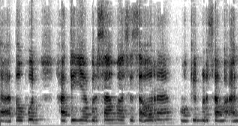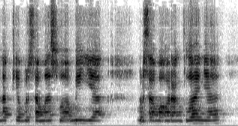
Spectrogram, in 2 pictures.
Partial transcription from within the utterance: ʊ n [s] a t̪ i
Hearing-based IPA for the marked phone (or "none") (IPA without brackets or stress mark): h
